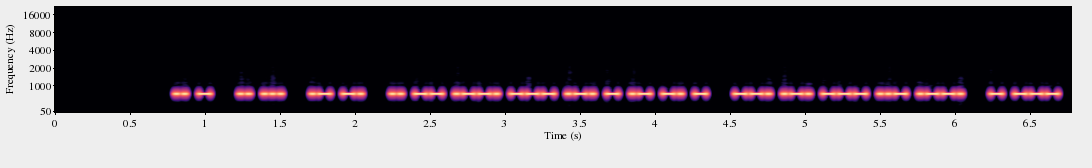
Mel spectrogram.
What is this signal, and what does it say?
Morse code, heard as a keyed tone, about 41 wpm, 700 Hz. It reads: IT IS AN IMPORTANT GROUP TO
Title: Sentences from Top 1000 Words - Review Part 1 - 45wpm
